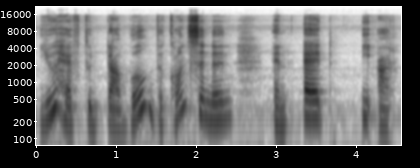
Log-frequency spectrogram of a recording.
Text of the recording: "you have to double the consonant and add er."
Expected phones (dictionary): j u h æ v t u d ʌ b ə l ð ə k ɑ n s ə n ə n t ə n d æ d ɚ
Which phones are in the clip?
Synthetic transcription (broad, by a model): j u h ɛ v t u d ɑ b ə l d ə k ɑ n s ə n ə n t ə n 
